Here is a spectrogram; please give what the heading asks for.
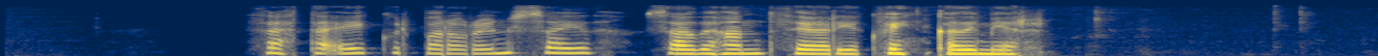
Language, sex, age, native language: Icelandic, female, 40-49, Icelandic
